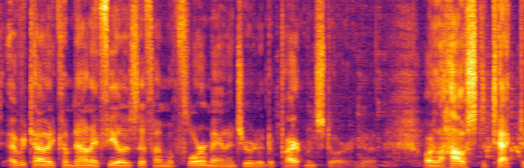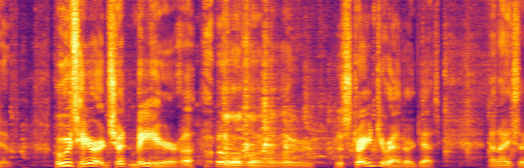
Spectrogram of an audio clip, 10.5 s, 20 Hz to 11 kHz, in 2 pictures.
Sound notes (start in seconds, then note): 6.9 laughter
